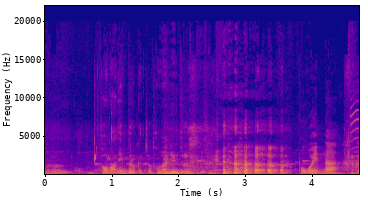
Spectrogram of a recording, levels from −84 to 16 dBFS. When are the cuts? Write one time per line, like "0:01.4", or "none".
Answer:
0:03.7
